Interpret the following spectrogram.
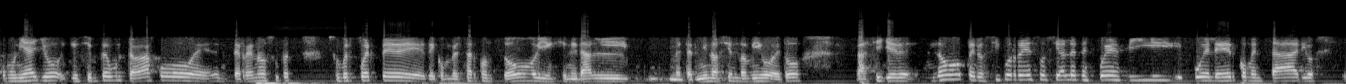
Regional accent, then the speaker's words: Chile; yo soy chileno, pero soy hijo, o sea, mi abuela llegó de afuera, ¿entiendes? Yo soy tercera generación, pero de inmigrante, pero soy súper chileno.

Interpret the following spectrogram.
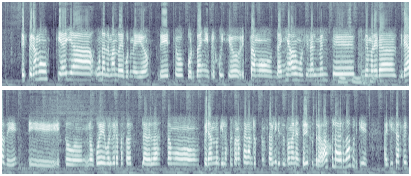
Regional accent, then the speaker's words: Puente Alto, Santiago Metropolitan Region, Chile; Yo creo que estas cosas no le pasan a las familias de allá arriba, es porque somos de Puente Alto.

